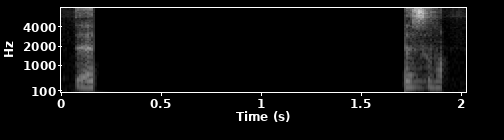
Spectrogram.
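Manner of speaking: ordinary delivery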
